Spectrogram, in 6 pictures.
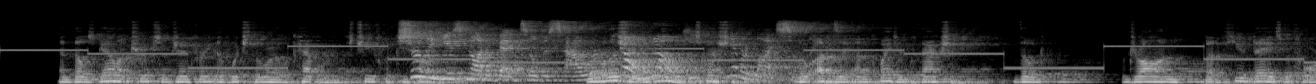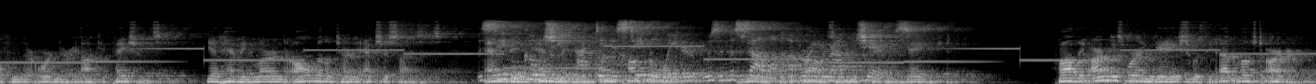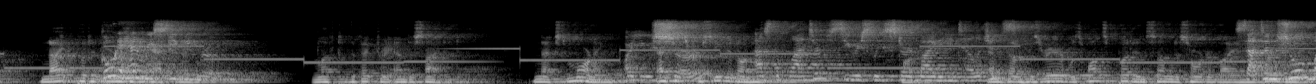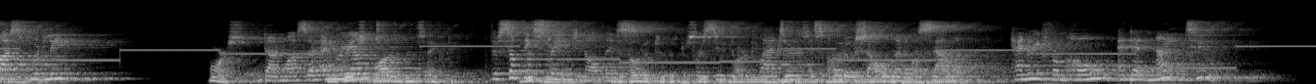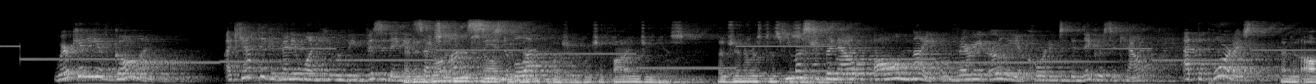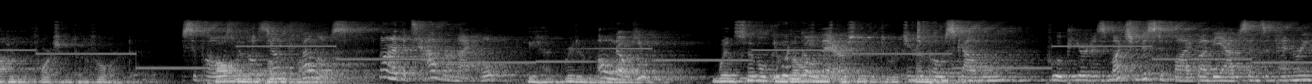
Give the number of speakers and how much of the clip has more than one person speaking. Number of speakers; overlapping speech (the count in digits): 2, about 33%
